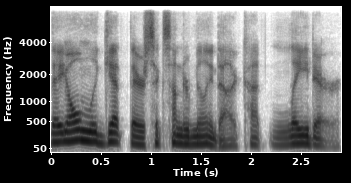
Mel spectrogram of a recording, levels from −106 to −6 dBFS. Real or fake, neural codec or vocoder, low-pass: fake; codec, 16 kHz, 0.8 kbps, ZipCodec; 7.2 kHz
